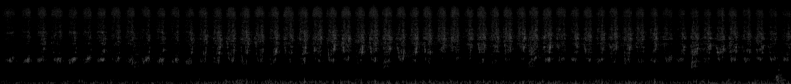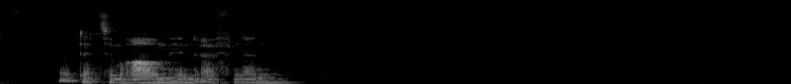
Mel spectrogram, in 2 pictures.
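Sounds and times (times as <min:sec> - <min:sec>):
palms rubbed together in front of the chest: 0:00.0 - 0:08.2
speech: 0:08.7 - 0:10.8.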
